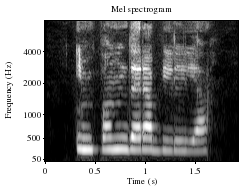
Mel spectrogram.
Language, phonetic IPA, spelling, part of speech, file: Polish, [ˌĩmpɔ̃ndɛraˈbʲilʲja], imponderabilia, noun, Pl-imponderabilia.ogg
